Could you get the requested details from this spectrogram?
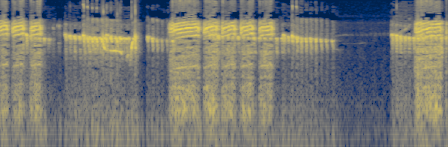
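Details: Female prinia calling to males, used as a bird lure: high buzzy trilled bursts alternating with thin steady whistled tones, broken by short silent gaps.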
